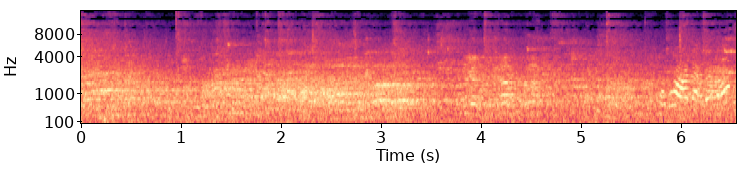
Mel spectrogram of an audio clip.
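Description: Badminton play in a large hall: rackets hitting the shuttlecock and shoes squeaking on the court mats, with voices across the hall. Sharp squeaks come near the end.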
